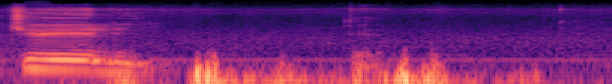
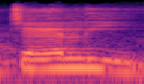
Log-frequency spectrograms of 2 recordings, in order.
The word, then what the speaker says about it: Coeli: Kalau ada C diikuti dengan E, AE atau OE atau L atau Y dibaca C. Celum, Regina Coeli. Bukan Regina Celli, enggak, Regina Celli.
